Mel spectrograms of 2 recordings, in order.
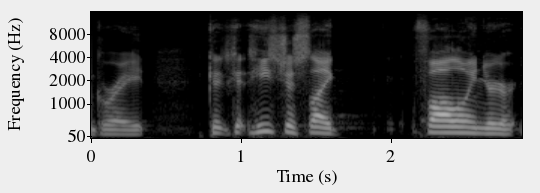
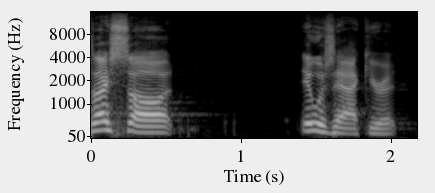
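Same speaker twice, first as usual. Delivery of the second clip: Trump's loud verdict; 8 dB louder than usual. Retold or imitated. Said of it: "He goes".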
